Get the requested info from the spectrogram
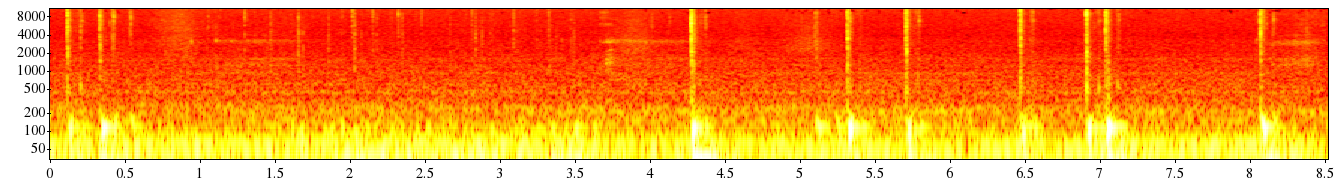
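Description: Typing on a computer keyboard: irregular keystrokes, with a few sharper, louder key hits, over a low steady hum.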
